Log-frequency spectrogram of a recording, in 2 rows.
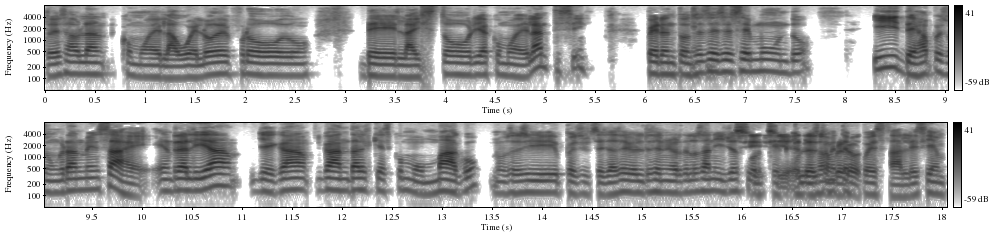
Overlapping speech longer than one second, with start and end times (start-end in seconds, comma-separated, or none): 15.9-17.4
